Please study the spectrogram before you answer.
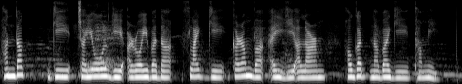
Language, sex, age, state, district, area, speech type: Manipuri, female, 30-45, Manipur, Senapati, urban, read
